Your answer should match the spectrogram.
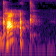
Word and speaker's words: Cocke: I mean, hello, because I love the cock. But it has an E on it, so it's not nasty. – Is that really how it's pronounced? – Yeah.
